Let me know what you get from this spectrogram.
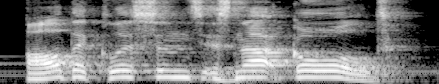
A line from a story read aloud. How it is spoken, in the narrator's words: yell quickly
